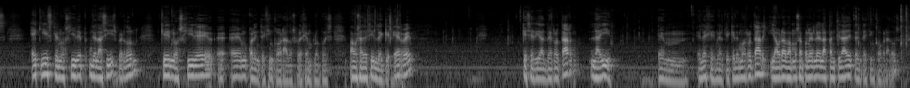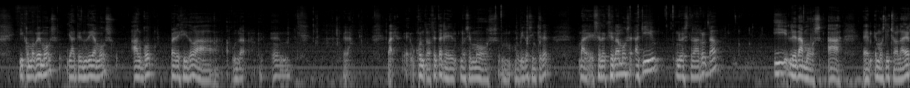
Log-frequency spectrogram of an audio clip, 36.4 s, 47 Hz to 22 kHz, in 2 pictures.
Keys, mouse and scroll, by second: 7.8 r, 19.3-24.4 middle drag, 25.2 ctrl+z, 28.0 click, 28.6 Tab, 30.7 click, 31.5 click, 35.9 r.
